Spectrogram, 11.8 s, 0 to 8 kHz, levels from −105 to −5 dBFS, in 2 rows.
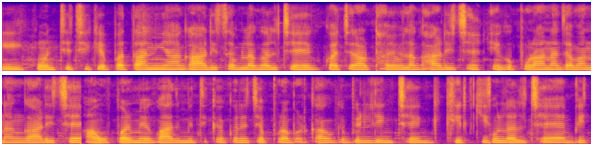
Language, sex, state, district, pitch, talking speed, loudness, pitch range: Maithili, female, Bihar, Begusarai, 225 Hz, 195 wpm, -18 LUFS, 220-230 Hz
